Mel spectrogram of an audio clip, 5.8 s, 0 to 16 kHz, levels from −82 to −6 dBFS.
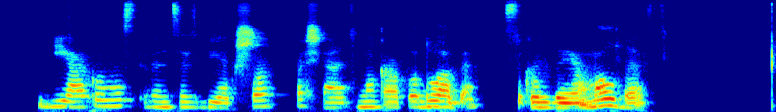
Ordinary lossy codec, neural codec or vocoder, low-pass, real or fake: Opus, 64 kbps; codec, 44.1 kHz, 2.6 kbps, DAC; 14.4 kHz; fake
